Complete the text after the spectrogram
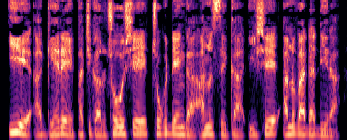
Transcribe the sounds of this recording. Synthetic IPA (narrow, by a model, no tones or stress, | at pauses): ije̞ʔaɡʱe̞ɾe̞pat͡ʃiɡʱaɾo̞t͡ʃo̞uʃe̞t͡ʃo̞kuɗe̞ŋɡaano̞sekaiʃe̞ano̞ʋaɗaɗiːɾa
